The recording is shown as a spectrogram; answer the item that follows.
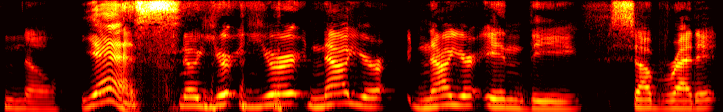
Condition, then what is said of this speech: None; typical speech.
